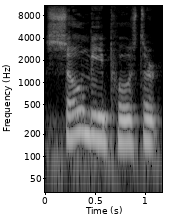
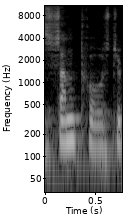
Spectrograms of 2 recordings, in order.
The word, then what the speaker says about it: SoMePoster: It can be actually both So Me Poster and Sum Poster because it's an abbreviation of social media poster.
